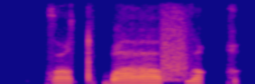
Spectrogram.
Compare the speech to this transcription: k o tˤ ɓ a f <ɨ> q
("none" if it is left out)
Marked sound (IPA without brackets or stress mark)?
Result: ɨ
